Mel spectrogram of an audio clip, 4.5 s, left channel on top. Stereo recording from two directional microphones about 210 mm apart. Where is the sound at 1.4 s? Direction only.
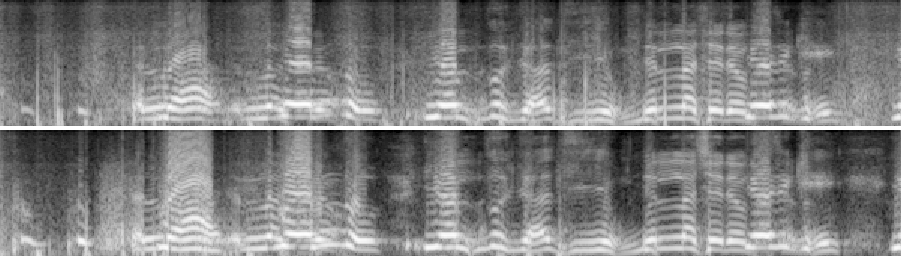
45° right (ahead or behind).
